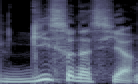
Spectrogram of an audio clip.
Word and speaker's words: Ghisonaccia: C'est Ghisonaccia.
